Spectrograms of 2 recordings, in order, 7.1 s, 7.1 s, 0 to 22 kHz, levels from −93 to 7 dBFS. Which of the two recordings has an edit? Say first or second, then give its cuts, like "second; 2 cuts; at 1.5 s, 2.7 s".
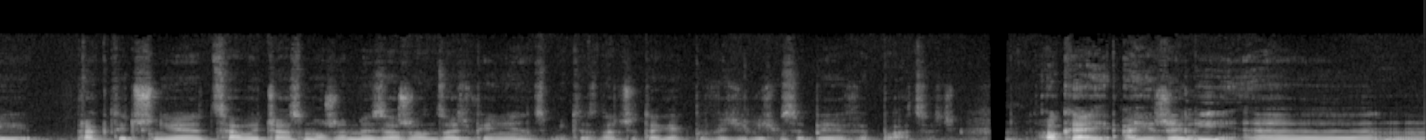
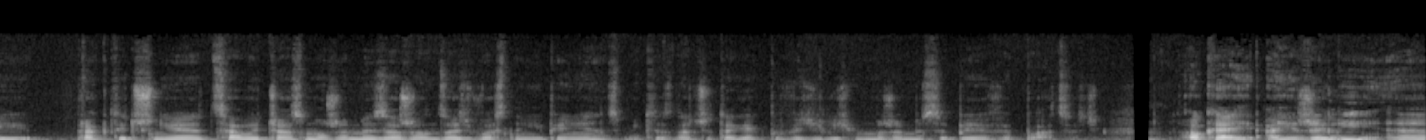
first; 2 cuts; at 2.4 s, 3.9 s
